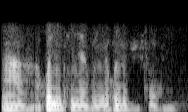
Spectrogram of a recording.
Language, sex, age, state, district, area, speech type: Manipuri, male, 18-30, Manipur, Kangpokpi, urban, conversation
